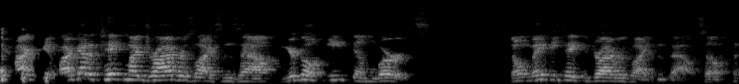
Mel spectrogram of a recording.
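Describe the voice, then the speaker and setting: A raised, projected voice with lively intonation moves at a moderate pace. Music plays in the background. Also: man, high pitch for a man. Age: 60s. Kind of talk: casual chat.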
